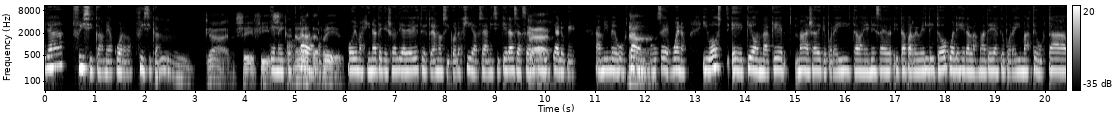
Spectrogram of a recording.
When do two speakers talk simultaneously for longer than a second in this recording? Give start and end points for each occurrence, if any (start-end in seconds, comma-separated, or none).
4.5-6.0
